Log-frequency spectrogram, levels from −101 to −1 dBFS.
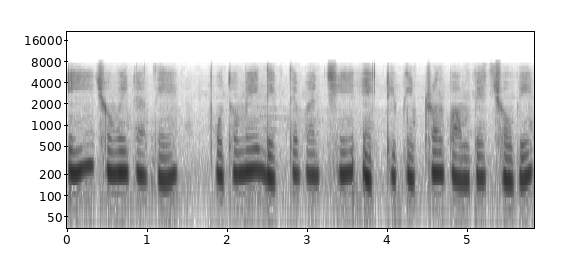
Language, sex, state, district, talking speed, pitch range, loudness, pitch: Bengali, female, West Bengal, Dakshin Dinajpur, 100 wpm, 185-210 Hz, -33 LUFS, 200 Hz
